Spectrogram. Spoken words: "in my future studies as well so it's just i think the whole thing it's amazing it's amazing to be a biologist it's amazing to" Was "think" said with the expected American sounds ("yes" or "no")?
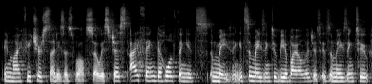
yes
